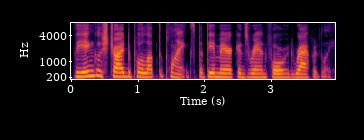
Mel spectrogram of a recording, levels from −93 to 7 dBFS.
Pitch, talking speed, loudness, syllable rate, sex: 205 Hz, 210 wpm, -19 LUFS, 5.6 syllables/s, female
